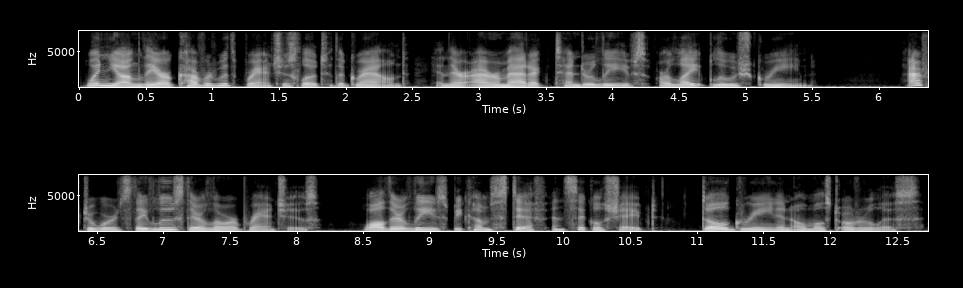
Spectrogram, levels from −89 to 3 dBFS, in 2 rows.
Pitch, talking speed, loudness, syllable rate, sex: 190 Hz, 185 wpm, -20 LUFS, 5.6 syllables/s, female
